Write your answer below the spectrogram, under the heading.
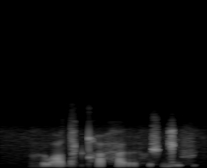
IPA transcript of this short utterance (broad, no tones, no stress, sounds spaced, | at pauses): ɦ ɵ w ɵ dˤ ɨ ɡ qʰ e h a r h ɵ ʃ ɡ i f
